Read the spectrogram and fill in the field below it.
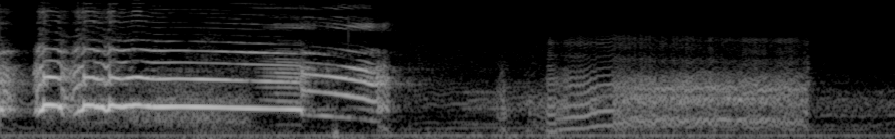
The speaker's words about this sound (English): but they are out and about scratching and cock-a-doodle doing and all sorts of things, enjoying being outside in the nature.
